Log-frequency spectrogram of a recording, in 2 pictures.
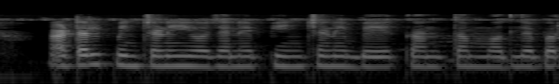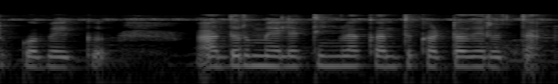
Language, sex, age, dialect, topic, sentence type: Kannada, female, 51-55, Central, banking, statement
